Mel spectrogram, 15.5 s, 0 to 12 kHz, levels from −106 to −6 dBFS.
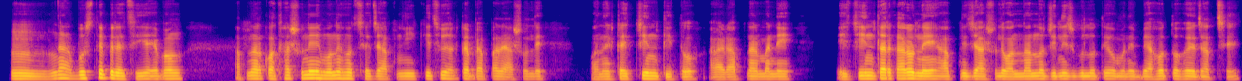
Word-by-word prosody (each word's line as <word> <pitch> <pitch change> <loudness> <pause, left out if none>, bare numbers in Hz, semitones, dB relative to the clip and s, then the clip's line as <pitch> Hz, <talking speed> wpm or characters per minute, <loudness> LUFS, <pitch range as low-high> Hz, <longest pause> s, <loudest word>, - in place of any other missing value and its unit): হুম। 115 -1 +3 0.3
না 145 - +3 0.2
বুঝতে 135 +3 +3
পেরেছি 115 -5 +3 0.2
এবং 120 +1 +2 0.8
আপনার 125 0 +1
কথা 125 +1 -1
শুনেই 140 +2 +6
মনে 130 +1 +4
হচ্ছে 125 -2 -2
যে 110 - 0
আপনি 110 +2 -6 0.2
কিছু 120 +1 -4
একটা 120 +1 -2
ব্যাপারে 110 0 -3
আসলে 110 +2 -7 0.7
অনেকটাই 105 +2 -1
চিন্তিত। 110 -5 +1 0.4
আর 100 0 -2
আপনার 110 +2 -3
মানে 105 0 -1 0.7
এই 105 - -2
চিন্তার 125 +1 +5
কারণে 125 -2 +6 0.2
আপনি 110 +1 -5
যে 115 - +3
আসলে 110 +2 -4
অন্যান্য 110 +2 0
জিনিসগুলোতেও 115 0 -1
মানে 110 0 -3
ব্যাহত 110 +1 -1 0.2
হয়ে 110 -1 +2
যাচ্ছে, 105 0 -5
115 Hz, 130 wpm, -22 LUFS, 110-120 Hz, 0.8 s, শুনেই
